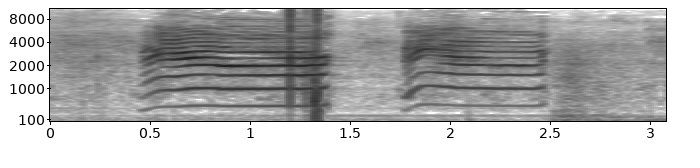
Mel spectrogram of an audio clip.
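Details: Chatty indoor cat giving two drawn-out, level meows before yoga class, with a sharp click midway through the first and a soft rustle at the end; a person calls to it just before.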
